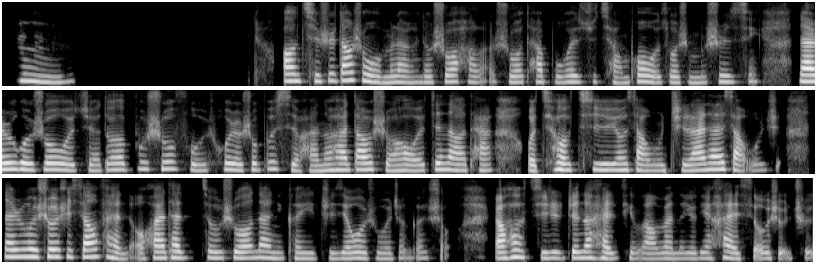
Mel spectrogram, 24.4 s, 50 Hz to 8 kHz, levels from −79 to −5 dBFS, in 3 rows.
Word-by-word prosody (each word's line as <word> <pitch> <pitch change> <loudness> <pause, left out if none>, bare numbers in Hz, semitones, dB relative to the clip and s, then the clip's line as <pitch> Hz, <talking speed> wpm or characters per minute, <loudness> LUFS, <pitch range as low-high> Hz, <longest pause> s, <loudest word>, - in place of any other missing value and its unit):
嗯。 220 -3 -2 2.1
呃， 245 0 +6
其 235 -1 -3
实 250 +2 -3
当 265 +2 +4
时 265 - -3
我 215 -4 +2
们 195 +1 -2
两 205 -1 -1
个 - - -7
人 200 - -9
都 200 0 -4
说 220 +1 0
好 215 -2 -7
了， - - -12
说 200 0 -4
他 205 +1 -4
不 205 -1 -7
会 210 +1 -1
去 210 +1 -13
强 190 -3 -8
迫 220 +3 0
我 200 -2 -1
做 200 0 -5
什 195 0 -8
么 190 +1 -7
事 215 +1 -3
情。 220 +2 -10 0.4
那 230 0 +9
如 230 +1 +6
果 230 -1 +5
说 220 +1 +2
我 210 -2 +2
觉 195 -1 -6
得 220 +2 0
不 240 +3 -7
舒 245 +2 -1
服， 215 -5 -5
或 225 +1 -2
者 215 -2 +3
说 220 +2 -2
不 245 +3 -5
喜 230 -4 -4
欢 185 0 -4
的 200 +2 -1
话， 215 0 +4
到 225 +1 +4
时 225 - -4
候 195 +1 0
我 190 0 -1
一 - - -2
见 225 +2 +1
到 205 -2 +3
他， 195 +1 -4 0.3
我 195 - +3
就 220 +3 +3
去 210 0 -1
用 210 0 +2
小 210 -2 +1
拇 190 0 -5
指 195 - -3
拉 200 +1 +5
他 225 +2 +4
的 230 - +6
小 210 -5 +1
拇 200 0 -11
指。 230 - -14 0.3
那 250 -1 +4
如 250 0 +2
果 255 - +5
说 255 +1 +4
是 250 0 -2
相 240 +2 +4
反 215 -7 -1
的 - - -6
话， 210 0 +4
他 220 +1 +3 0.2
就 210 -2 -3
说 205 0 +1
那 220 0 +1
你 200 -1 -4
可 195 0 -6
以 195 0 -4
直 195 -1 -9
接 195 0 -2
握 200 0 0
住 190 0 -10
我 190 - -6
整 205 +3 -12
个 205 -1 -11
手， 215 - -12 0.4
然 200 0 +6
后 245 +2 +3
其 225 -3 -5
实 205 0 -3
真 210 +1 +1
的 215 0 +4
还 200 -1 +1
挺 200 -1 -10
浪 185 -1 -3
漫 195 0 -3
的， 190 0 -8
有 190 0 -5
点 200 0 -5
害 205 -2 +1
羞 195 +1 -4
什 200 - -4
么 - - -11
之 195 - -9
类。 - - -8
210 Hz, 270 characters per minute, -20 LUFS, 195-225 Hz, 2.1 s, 那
